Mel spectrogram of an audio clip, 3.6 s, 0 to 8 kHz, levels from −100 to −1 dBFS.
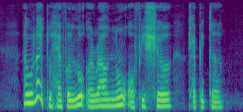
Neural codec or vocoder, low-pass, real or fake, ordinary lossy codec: codec, 16 kHz, 4 kbps, FreqCodec, larger model; 7.2 kHz; fake; none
